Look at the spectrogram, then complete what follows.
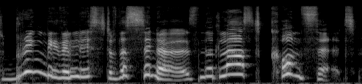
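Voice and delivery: high-pitched royal command; high, demanding queen voice; imperious queen. A narrator's reading. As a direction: order it high, as a haughty queen. Queen orders an officer.

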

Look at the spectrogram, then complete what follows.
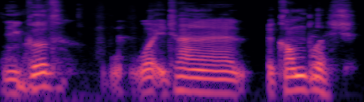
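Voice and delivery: usual speaking voice

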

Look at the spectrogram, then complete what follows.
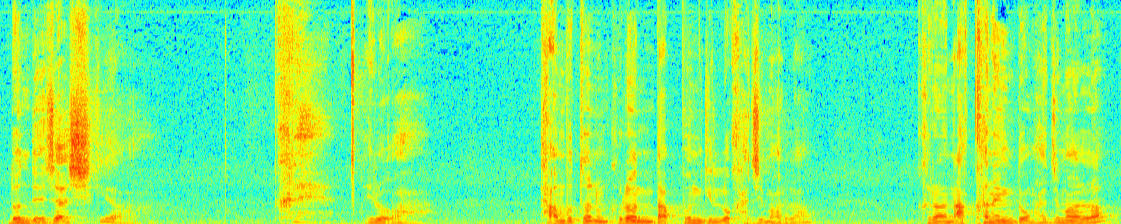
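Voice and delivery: put-on soft, low, gentle voice of a parent taking a child back; tender forgiving parent. Parent gently welcomes the sorry child back home.

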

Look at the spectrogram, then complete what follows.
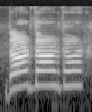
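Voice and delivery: calling out. Real, not acted. Aunt cheering little Kavya to run to her uncle, shouting.

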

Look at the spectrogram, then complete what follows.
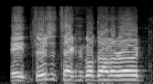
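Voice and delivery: urgent shout over gunfire; shouted callout. Real, not acted. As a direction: yell the warning loud. Combat callout under fire.

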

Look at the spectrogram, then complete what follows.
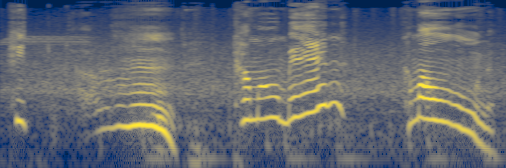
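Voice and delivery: high, loud pleading cry; anguished yell. Real, not acted. Gamer begging his players to get there, high anguished yell. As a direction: wail it at the screen.

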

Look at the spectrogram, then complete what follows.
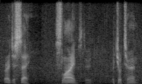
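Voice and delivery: playful telling-off at moderate volume; mock scolding. Player tells slimes to wait their turn, mock scolding. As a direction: remind them firmly, in play.

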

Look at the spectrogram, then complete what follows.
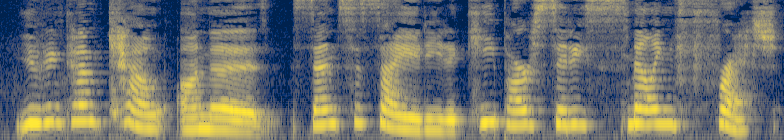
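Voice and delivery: high, proud civic-minded lady voice; proud society lady. Acted. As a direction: announce it like a proud club president. Miss Lily's parting promise.

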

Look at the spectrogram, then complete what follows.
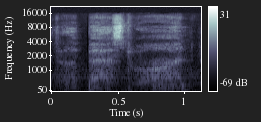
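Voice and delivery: quick whispered side comment; whispered aside. Real, not acted. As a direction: whisper it like a secret tip. Whispered aside about cash dividends.

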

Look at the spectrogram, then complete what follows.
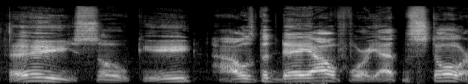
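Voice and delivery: low, easygoing greeting in a deep voice; dark voice. Acted. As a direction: greet them in your new low voice. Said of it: "There's that dark voice I was looking for".

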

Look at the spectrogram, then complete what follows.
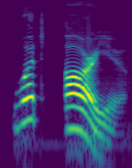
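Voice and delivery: slow, wary creature voice; lightly voiced wary Yeti; suspicious Yeti. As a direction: demand it slowly, suspicious.

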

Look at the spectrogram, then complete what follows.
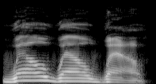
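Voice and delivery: smug, drawn-out mocking greeting; arrogant voice. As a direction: sneer it like a school bully. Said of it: "he heard Zeke's arrogant voice".

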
